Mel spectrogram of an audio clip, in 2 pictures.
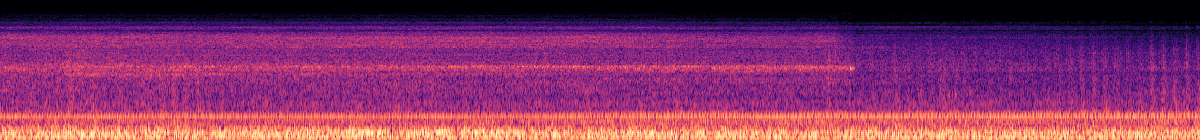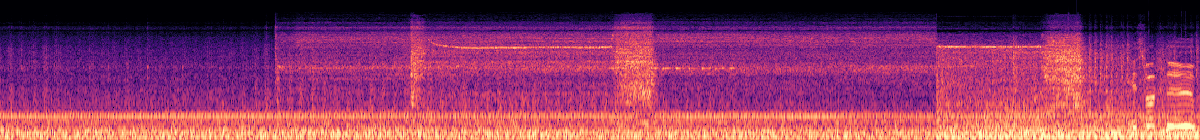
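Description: EMD diesel-electric locomotive running at speed, heard from the front of the locomotive: a steady engine drone with a constant hum under it. Two short sharp sounds come about two-thirds of the way through, and the drone grows louder near the end.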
